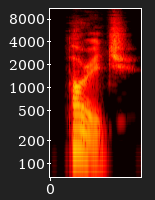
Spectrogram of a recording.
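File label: "porridge", Australian English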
